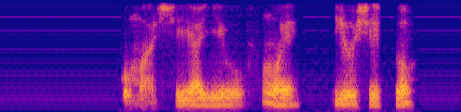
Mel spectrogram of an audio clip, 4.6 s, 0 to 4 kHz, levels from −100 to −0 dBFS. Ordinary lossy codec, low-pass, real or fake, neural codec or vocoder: none; 3.6 kHz; fake; vocoder, 22.05 kHz, 80 mel bands, HiFi-GAN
